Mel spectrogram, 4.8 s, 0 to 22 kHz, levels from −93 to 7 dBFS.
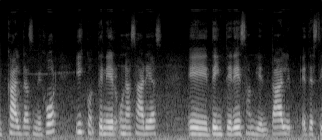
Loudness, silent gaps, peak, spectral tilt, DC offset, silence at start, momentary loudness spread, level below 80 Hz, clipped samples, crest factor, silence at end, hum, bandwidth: -20 LUFS; none; -6 dBFS; -8 dB/octave; under 0.1%; 0 s; 9 LU; -40 dBFS; under 0.1%; 14 dB; 0 s; none; 10.5 kHz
